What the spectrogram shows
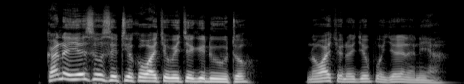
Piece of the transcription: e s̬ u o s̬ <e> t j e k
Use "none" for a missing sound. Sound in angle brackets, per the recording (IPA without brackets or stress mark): e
